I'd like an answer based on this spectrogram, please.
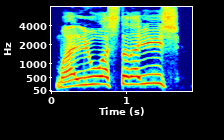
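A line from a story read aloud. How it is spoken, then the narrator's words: Spirit shouting. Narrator (Russian): крикнул дух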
